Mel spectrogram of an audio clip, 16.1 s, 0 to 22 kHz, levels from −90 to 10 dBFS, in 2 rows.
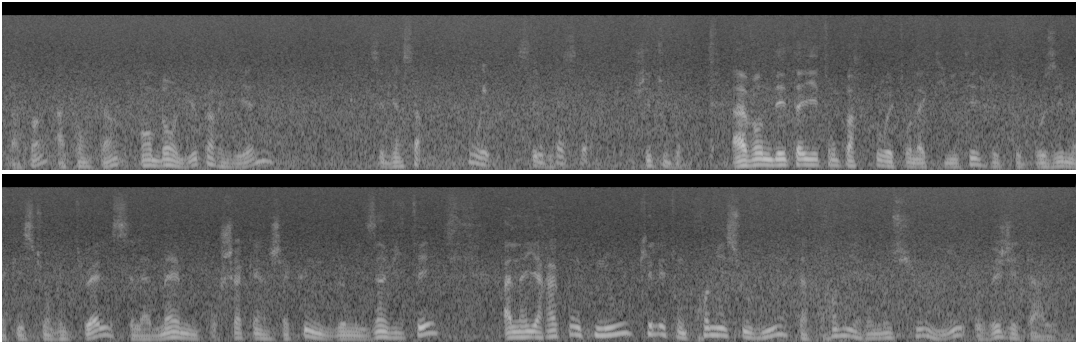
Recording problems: hiss; loud; throughout; 4 dB below the speech

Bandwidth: 15.5 kHz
